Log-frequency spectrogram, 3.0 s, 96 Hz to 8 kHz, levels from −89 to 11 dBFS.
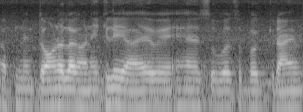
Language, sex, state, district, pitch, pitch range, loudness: Hindi, male, Chhattisgarh, Raipur, 115 Hz, 110-120 Hz, -17 LUFS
